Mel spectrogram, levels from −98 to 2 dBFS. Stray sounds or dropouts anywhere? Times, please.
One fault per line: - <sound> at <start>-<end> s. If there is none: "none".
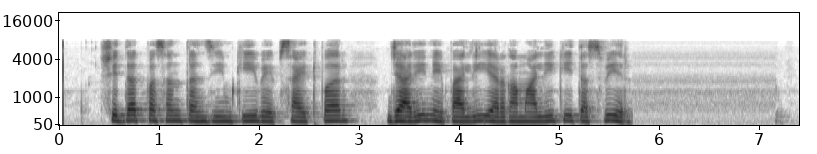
none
